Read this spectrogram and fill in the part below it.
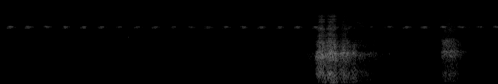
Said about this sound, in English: These are, oh my God. It's so annoying? Loud, dude. It is so. This is the loudest cricket I've ever heard in my life, dude. It is loud. I don't know where he is.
